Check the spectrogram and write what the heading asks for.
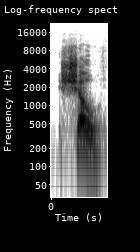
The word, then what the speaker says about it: SHO: heard of such as the Taurus show or Sho depending on how you want to pronounce it yeah the Taurus SHO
